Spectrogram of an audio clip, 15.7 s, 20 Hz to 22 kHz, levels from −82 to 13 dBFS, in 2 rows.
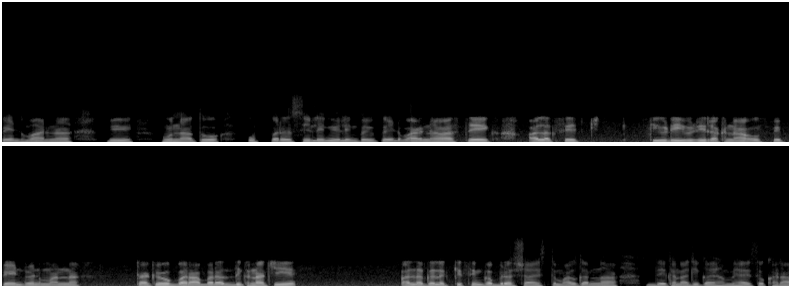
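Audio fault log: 4.08 to 12.95 s, input likely switched to a poorer device: after "ویلنگ پہ بھی پینٹ" the sound turns boxy, cut off near 3.8 kHz, about 5 dB level shift and new noise floor; spectrogram top flattens until "استعمال کرنا دیکھنا".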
